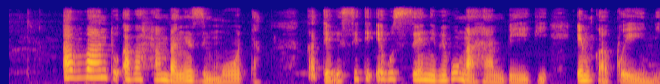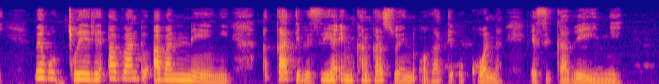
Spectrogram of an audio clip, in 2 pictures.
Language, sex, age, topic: North Ndebele, female, 18-24, health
